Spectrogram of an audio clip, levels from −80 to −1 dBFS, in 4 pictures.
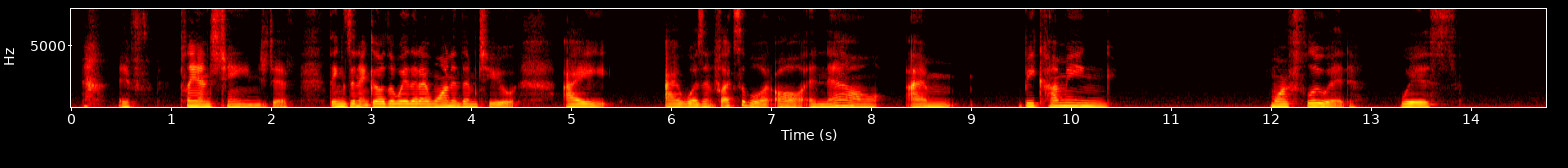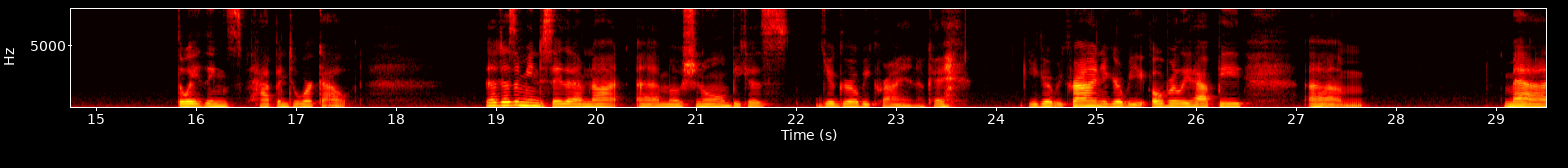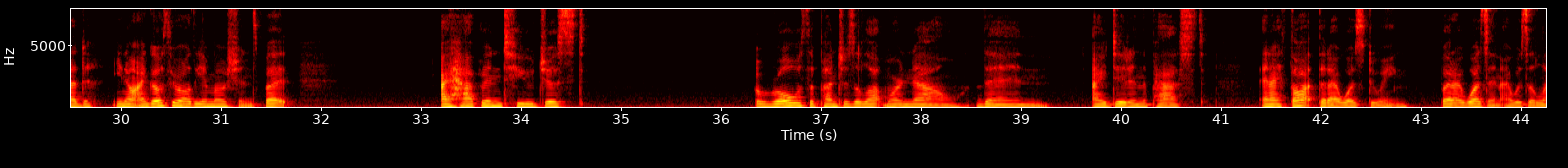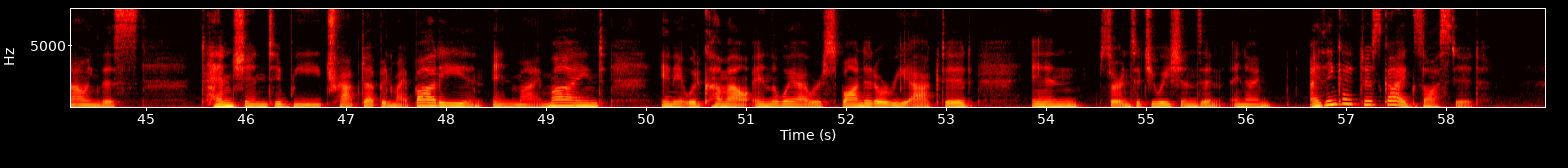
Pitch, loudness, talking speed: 175 Hz, -33 LUFS, 140 wpm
